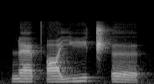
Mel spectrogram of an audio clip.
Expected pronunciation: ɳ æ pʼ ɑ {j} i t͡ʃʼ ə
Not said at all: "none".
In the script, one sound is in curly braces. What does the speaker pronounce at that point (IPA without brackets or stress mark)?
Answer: j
